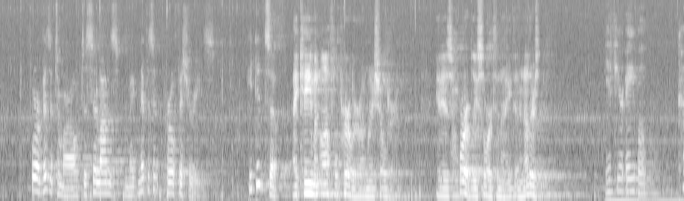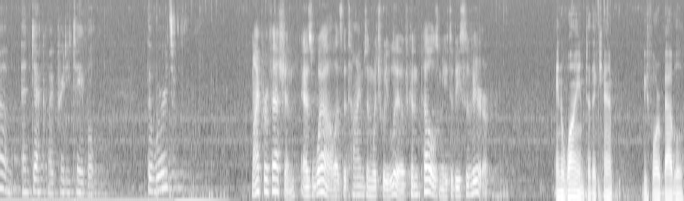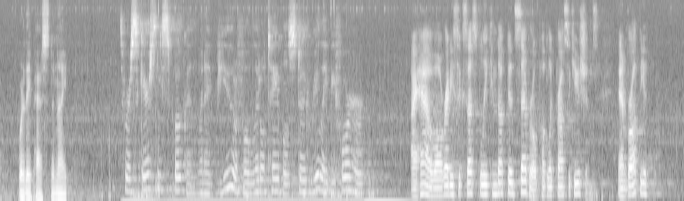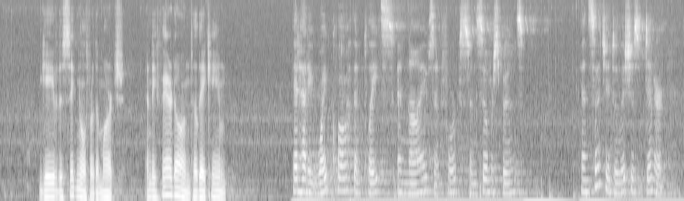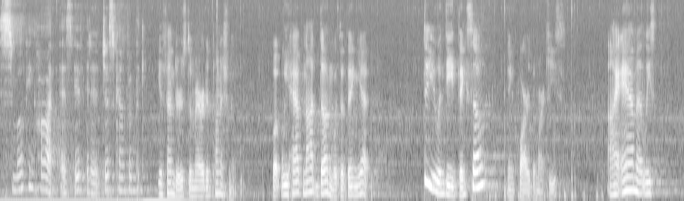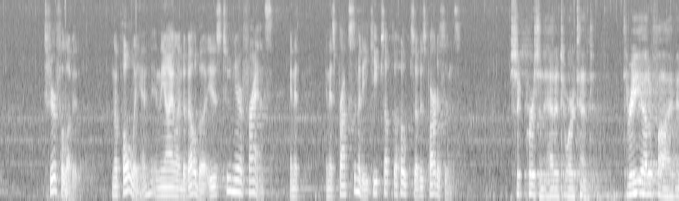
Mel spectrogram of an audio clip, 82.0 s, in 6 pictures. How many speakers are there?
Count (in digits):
5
